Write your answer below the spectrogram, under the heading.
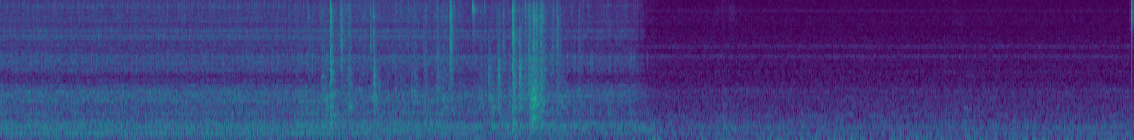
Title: a seriously bad fan bearing.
